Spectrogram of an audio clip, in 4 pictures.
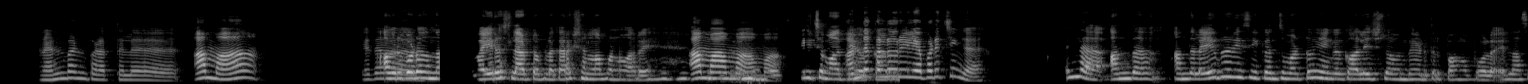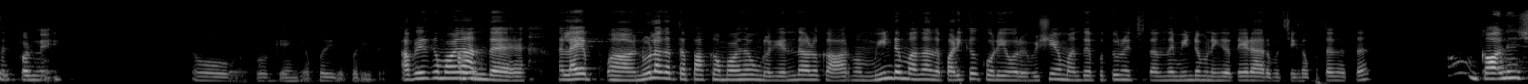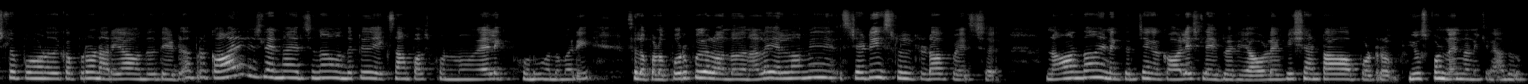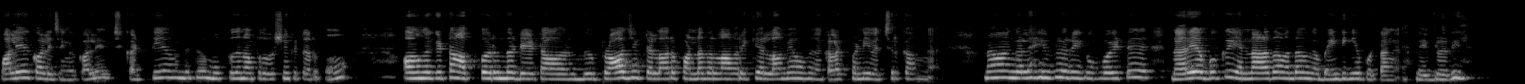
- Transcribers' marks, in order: in English: "வைரஸ் லேப்டாப்ல"; laugh; in English: "ஸ்பீச்ச"; other noise; in English: "லைப்ரரி சீக்கொன்ஸ்"; in English: "லைப்"; breath; inhale; in English: "ஸ்டடீஸ் ரிலேட்டடா"; inhale; in English: "காலேஜ் லைப்ரரிய"; in English: "எஃபிஷியன்ட்டா"; laughing while speaking: "யூஸ் பண்ணேன்னு நெனைக்கிறேன்"; inhale; in English: "டேட்டா"; in English: "புராஜெக்ட்"; inhale; chuckle; in English: "பைண்டிங்கே"; in English: "லைப்ரரில"
- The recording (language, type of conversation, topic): Tamil, podcast, நீங்கள் முதல் முறையாக நூலகத்திற்குச் சென்றபோது அந்த அனுபவம் எப்படி இருந்தது?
